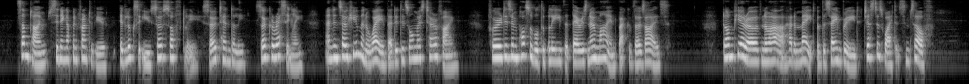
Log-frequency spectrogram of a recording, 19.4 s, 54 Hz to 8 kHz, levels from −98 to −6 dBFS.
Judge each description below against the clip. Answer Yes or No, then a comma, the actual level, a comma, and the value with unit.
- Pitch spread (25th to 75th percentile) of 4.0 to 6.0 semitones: Yes, average, 5.0 semitones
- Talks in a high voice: Yes, high, 220 Hz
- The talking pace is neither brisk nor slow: Yes, average, 185 wpm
